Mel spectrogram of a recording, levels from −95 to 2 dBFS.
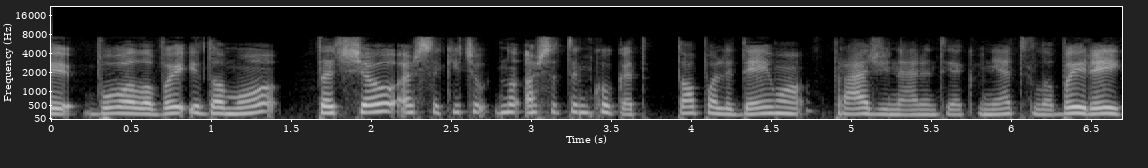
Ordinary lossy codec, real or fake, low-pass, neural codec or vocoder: MP3, 48 kbps; real; 7.2 kHz; none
